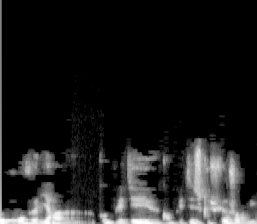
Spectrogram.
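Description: This man's voice comes across somewhat breathy. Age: 50s. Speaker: sophrologist. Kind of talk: interview. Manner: halting, with many repetitions.

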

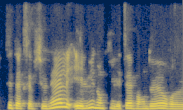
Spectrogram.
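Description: A woman with a normal speaking voice, fairly low in pitch, at a fairly slow pace. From French Caribbean. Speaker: podcast guest sharing dating stories. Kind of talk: casual storytelling chat.

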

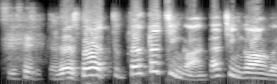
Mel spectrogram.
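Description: A man with a Mexican accent talks at a fairly slow pace. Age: 30s. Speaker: podcast co-host. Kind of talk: casual chat.

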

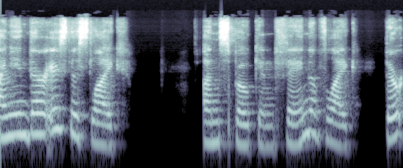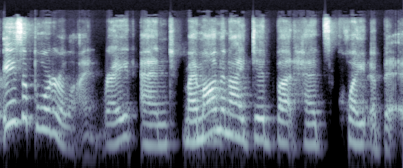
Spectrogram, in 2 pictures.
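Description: In an American accent, a woman talks at a fairly slow pace with a fairly high pitch. Her intonation is lively, and she has a normal speaking voice. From Monterey County, California. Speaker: guest, program manager and activist. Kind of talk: casual chat.

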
